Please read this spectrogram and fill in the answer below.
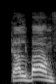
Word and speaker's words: Galvan: Galvan for the Spanish-speaking friends.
